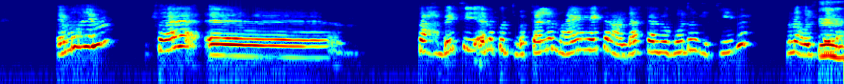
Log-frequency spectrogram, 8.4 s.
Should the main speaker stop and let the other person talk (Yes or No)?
No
